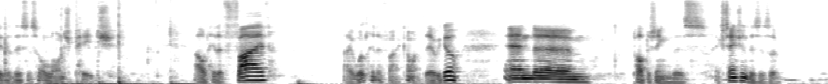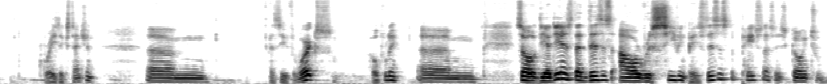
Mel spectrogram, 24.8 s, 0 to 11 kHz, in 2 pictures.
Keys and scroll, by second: 0.8-2.3 typing, 2.5 F5.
